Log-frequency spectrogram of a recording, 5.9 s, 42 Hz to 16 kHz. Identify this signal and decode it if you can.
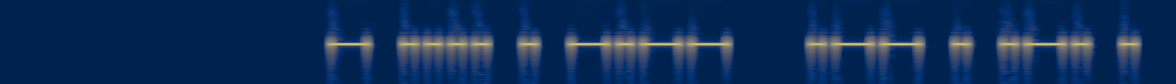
Morse code, heard as a keyed tone, about 20 wpm, 690 Hz. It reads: THEY WERE
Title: Sentences with 4-Word Phrases - Spoken Beginning - 20wpm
